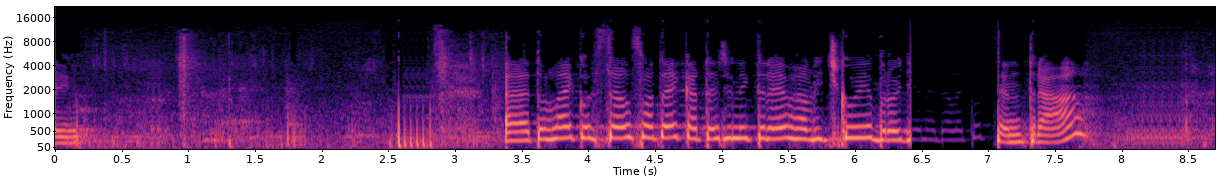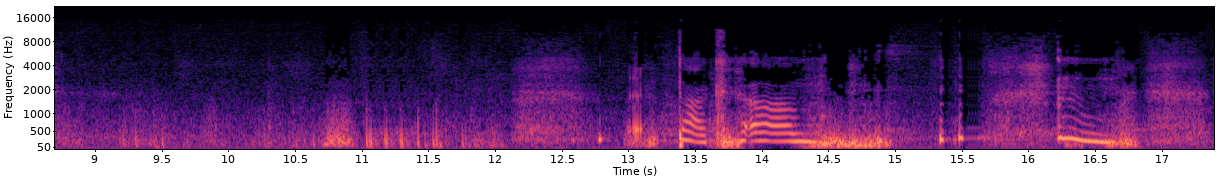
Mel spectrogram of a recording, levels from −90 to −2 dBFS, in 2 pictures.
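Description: At 0.73 s a 46 ms block plays twice. This is repeated frames. A run of coded frames was delivered more than once, so the decoder replays it. Each replay adds time. At 2.64 s a 46 ms block sounds three extra times, a stutter. At 8.16 s a 70 ms block repeats four times. At 11.16 s a 116 ms block returns twice. At 15.55 s a 23 ms block repeats three times.

From 6.42 s to 7.07 s there is an audio dropout to a faint residue. The sound cuts out abruptly for about 0.66 s. Only a faint trace remains, roughly 30 dB below its normal level. It then snaps back mid-flow. This is not a pause or a fade. The likely cause is a break in the wanted signal while the path after it stayed live.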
